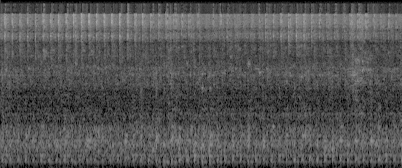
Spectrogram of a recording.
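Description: A sewing machine stitching free motion quilting on a ghost garland runs as a steady, fast mechanical whir with a fine rhythmic chatter, continuous and moderately quiet, with no voices.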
